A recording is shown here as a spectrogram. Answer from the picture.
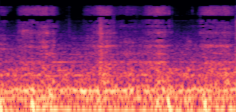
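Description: Ramen noodles being slurped from a bowl: a run of airy, noisy sucking sounds over a steady low room hum.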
